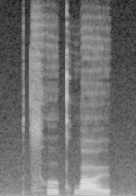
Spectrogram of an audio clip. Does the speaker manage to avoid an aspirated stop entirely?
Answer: no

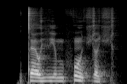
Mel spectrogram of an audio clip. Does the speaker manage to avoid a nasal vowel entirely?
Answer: no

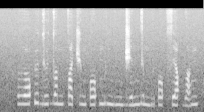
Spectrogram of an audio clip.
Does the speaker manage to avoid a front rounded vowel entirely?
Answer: no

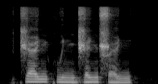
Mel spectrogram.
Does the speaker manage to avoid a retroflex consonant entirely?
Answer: no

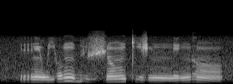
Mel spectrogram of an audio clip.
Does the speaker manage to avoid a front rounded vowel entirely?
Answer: no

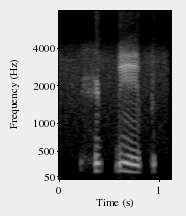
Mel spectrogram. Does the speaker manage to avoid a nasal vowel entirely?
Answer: yes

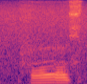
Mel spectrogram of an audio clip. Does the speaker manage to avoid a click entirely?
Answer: yes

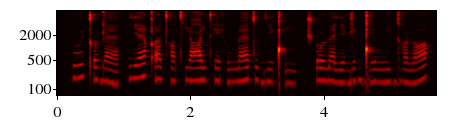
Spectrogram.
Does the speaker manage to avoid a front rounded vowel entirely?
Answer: no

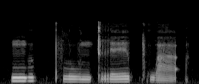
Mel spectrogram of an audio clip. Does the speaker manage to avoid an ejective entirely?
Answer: yes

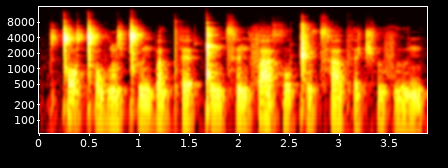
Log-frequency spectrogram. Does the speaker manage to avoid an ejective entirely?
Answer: yes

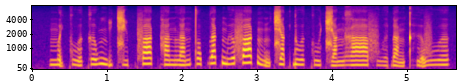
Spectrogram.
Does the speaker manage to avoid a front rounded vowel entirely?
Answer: yes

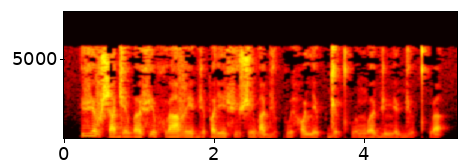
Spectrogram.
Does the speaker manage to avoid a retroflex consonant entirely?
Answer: yes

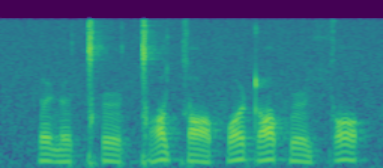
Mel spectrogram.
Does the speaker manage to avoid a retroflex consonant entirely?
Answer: no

